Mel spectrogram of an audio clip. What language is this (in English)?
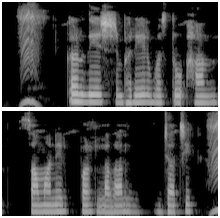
Magahi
